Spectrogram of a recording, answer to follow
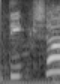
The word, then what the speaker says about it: दीक्षा: एक मिनट एक मिनट तुम मुझे रिक्शा क्यों बुलाते हो मेरा नाम दीक्षा है दीक्षा दीक्षा दीक्षा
